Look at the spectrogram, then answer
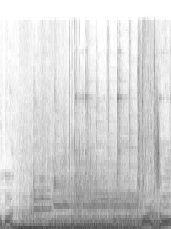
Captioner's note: car engine revving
